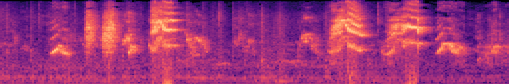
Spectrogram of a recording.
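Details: Cockatiel singing to prompt a female to mate and breed: scratchy, harmonic chirps and squawks rising in intensity, loud bursts with brief whistled inflections over a faint low background hum.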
